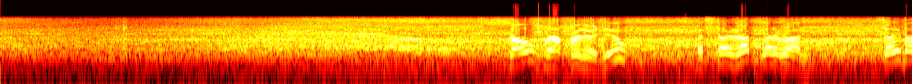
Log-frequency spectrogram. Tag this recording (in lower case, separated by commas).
speech, vehicle, car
